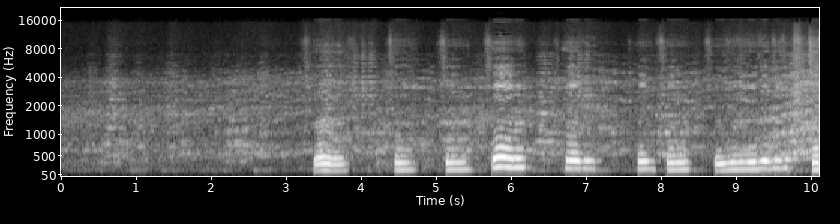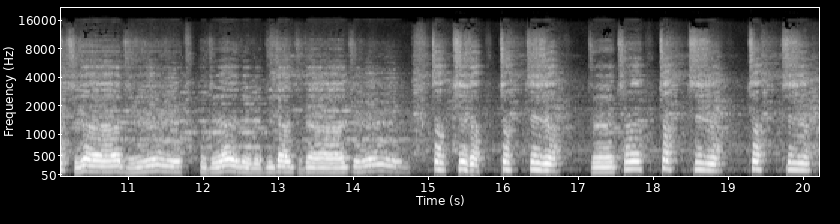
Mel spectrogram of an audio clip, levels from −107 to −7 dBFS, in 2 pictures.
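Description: A speech-tuned noise suppressor runs over the whole clip, treating held tones, ambience and decays as noise. Its gain swings by roughly 10 dB, so sustained sound pumps and thins while onsets pass. Unlike compressor pumping, this follows steadiness rather than loudness.

The sound is cut by the noise suppressor from 0.0 to 8.7 s, 14.64 to 17.17 s and 17.88 to 20.22 s, sinking by about 10 dB in the deepest spots. For several seconds in the first span and shorter stretches later, tails are clipped short rather than dropping out abruptly as in a gap.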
